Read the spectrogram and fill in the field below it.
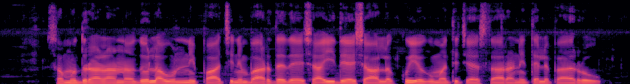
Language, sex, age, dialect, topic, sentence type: Telugu, male, 18-24, Southern, agriculture, statement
